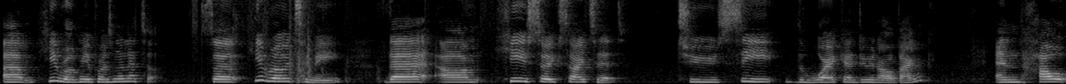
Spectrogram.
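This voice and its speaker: A woman in a British accent, fairly high in pitch and animated in tone, at a fairly slow pace. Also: ordinary pitch variation. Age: 20s. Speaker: bank financial consultant and youth leader. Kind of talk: testimony.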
